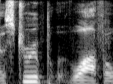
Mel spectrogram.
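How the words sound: It is said with an American pronunciation. This is how people in America say it. "would be how we say it in the U S"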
